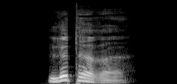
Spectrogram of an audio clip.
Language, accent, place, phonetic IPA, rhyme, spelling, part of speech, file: German, Germany, Berlin, [ˈlʏtəʁə], -ʏtəʁə, lüttere, adjective, De-lüttere.ogg
- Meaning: inflection of lütt: 1. strong/mixed nominative/accusative feminine singular comparative degree 2. strong nominative/accusative plural comparative degree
